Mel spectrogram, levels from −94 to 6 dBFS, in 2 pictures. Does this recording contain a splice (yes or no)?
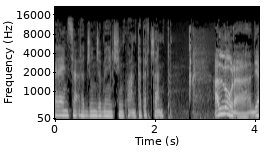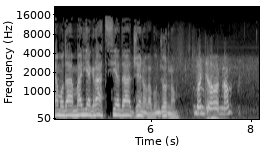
no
